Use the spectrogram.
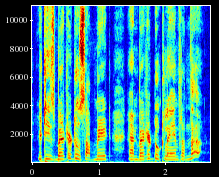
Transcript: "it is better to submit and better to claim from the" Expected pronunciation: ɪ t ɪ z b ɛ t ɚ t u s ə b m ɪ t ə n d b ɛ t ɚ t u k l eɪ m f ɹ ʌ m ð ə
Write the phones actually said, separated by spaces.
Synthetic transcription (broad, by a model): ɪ t ɪ z b ɛ t ɚ t u s ə b m ɪ t ə n d b ɛ t ɚ t u k l eɪ m f ɹ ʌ m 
